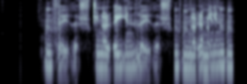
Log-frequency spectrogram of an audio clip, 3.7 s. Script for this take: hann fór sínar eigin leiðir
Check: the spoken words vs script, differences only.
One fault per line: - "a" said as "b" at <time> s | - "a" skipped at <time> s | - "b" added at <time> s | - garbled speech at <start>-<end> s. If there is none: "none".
- "fór" said as "leiðir" at 0.9 s
- garbled speech at 2.6-3.5 s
